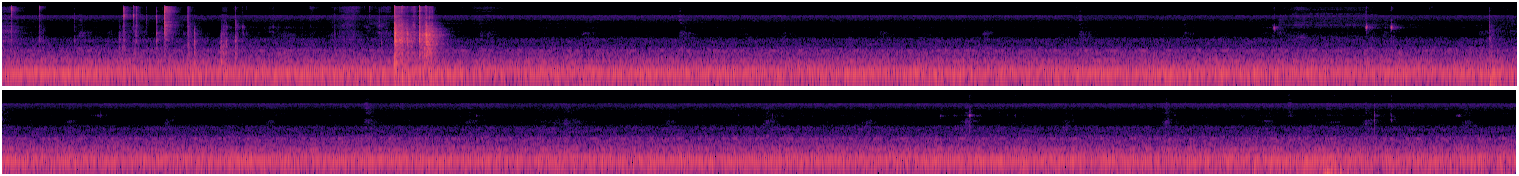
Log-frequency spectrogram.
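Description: A steady low hum, with a few sharp clicks and crackles of a clear plastic blister package being handled as a diecast car is freed from it, loudest about four seconds in.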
